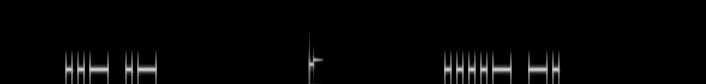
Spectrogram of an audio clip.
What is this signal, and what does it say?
Morse code, heard as a keyed tone, about 20 wpm, 700 Hz. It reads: UA 4N
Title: All Cut Numbers - 2-Digit 20wpm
